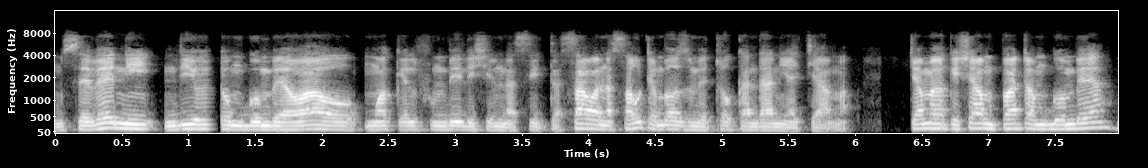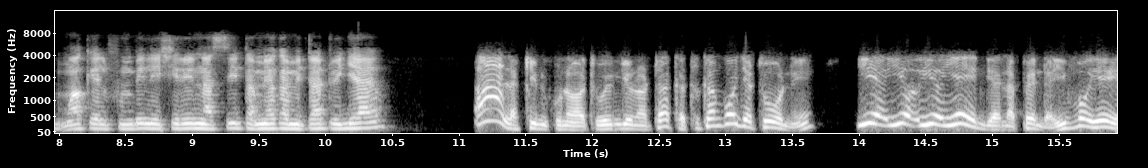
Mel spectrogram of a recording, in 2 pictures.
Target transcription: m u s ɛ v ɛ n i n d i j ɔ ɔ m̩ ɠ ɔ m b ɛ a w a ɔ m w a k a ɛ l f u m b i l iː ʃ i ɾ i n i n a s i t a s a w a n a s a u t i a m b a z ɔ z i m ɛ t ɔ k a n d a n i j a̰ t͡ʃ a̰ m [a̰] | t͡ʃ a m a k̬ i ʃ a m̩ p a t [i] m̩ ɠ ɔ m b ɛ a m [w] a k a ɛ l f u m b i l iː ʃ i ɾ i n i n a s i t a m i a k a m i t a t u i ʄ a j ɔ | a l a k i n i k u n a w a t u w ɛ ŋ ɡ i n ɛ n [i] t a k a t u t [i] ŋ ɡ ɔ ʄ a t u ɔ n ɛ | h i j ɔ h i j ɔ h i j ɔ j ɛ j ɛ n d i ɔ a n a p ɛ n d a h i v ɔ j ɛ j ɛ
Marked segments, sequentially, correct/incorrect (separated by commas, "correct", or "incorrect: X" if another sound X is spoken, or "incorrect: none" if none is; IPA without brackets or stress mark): correct, incorrect: a, correct, incorrect: a, incorrect: a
